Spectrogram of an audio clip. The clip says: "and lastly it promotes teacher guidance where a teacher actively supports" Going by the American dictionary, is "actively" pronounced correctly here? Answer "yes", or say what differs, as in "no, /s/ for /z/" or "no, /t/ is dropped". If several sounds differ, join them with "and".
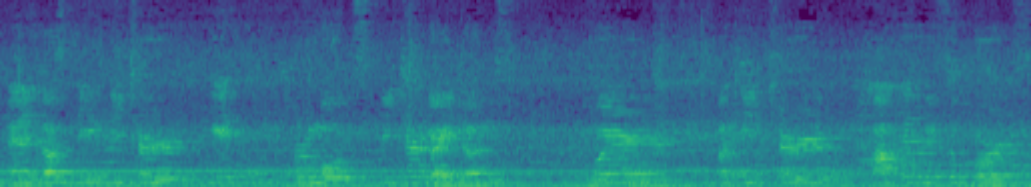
no, /k/ is dropped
